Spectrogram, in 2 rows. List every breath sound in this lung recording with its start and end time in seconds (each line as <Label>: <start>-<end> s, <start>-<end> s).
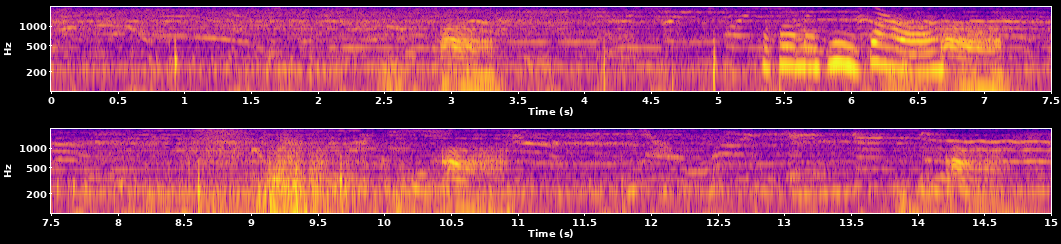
Inhalation: 2.78-3.51 s, 10.33-11.06 s, 14.17-14.90 s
